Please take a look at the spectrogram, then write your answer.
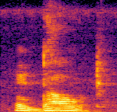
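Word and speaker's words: doubt: तो देखिए इसे डाउट पढ़ते हैं, डाउट नहीं, डाउट, यानी कि बी साइलेंट है यहाँ।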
